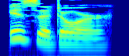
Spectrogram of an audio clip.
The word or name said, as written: isidor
